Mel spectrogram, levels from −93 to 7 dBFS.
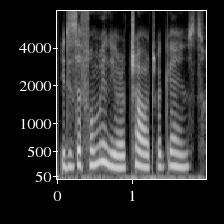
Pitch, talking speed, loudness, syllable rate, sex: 240 Hz, 180 wpm, -17 LUFS, 5.4 syllables/s, female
